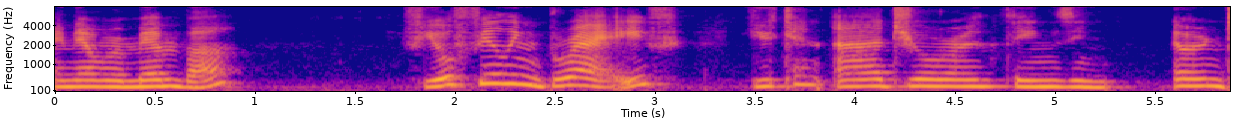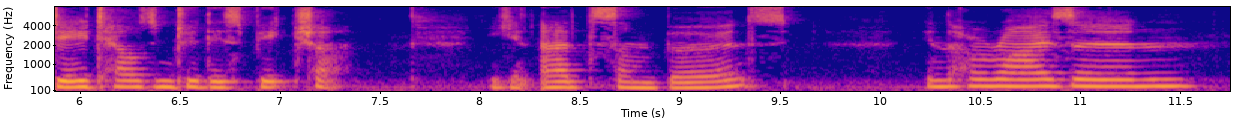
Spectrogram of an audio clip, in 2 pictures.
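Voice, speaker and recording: Somewhat breathy and dark, mellow in tone, the voice moves at a fairly slow pace with fairly even intonation and long, frequent pauses. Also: woman, fairly high pitch for a woman. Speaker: art teacher. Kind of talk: tutorial. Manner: hesitant fillers.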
